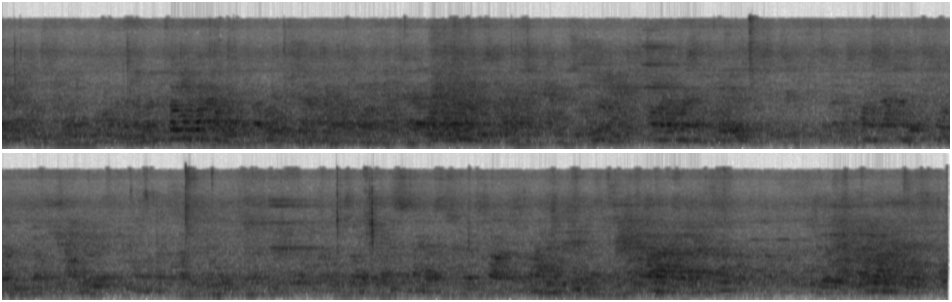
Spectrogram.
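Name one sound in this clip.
A crowd of men murmur and chat in an echoing hall.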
